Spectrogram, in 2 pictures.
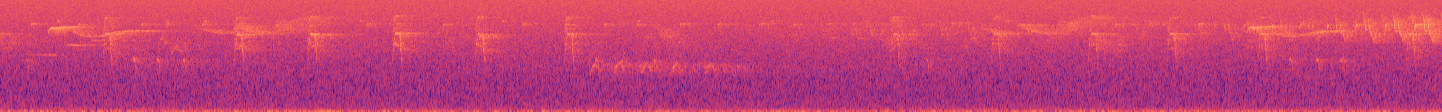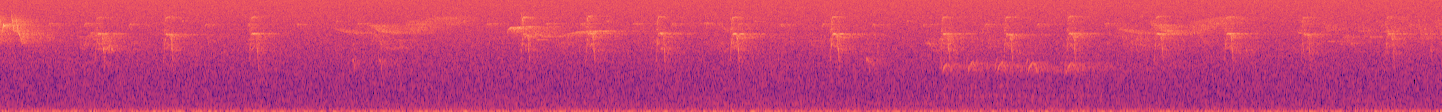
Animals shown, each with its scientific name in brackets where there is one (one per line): American Crow (Corvus brachyrhynchos)
American Robin (Turdus migratorius)
Eastern Wood-Pewee (Contopus virens)
Black-throated Blue Warbler (Setophaga caerulescens)
Hermit Thrush (Catharus guttatus)
Ovenbird (Seiurus aurocapilla)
